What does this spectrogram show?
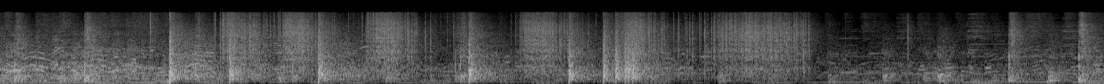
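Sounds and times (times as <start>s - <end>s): firework bangs: 0.8s - 8.2s
crackling hiss: 1.4s - 8.2s.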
